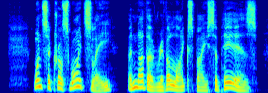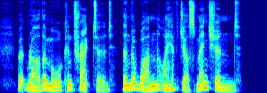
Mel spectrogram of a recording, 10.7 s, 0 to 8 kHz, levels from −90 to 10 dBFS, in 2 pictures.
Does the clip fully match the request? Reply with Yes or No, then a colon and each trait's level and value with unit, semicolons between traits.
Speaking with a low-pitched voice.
Yes: low, 125 Hz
